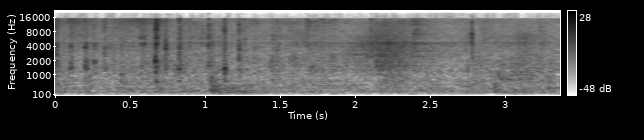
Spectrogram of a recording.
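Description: Recorded ambience of a quiet library, with a soft, steady wash of room noise and a few faint scattered rustles and knocks.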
